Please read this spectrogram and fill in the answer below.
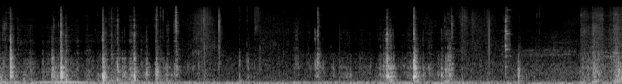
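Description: Scattered light clicks and small rattles of hands working at a truck's glove box, with small screws coming out of the dash and the glove box liner being handled, over a low steady hum.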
